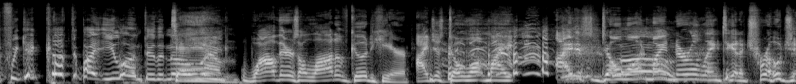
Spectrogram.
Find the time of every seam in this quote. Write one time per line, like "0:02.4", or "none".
0:02.4
0:04.1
